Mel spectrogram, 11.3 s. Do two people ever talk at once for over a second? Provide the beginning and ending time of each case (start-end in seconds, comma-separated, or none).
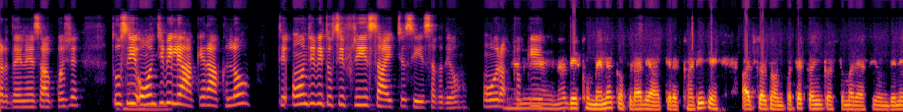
none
